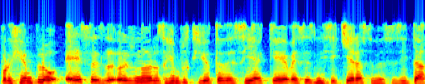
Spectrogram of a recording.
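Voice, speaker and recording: In an Ecuadorian accent, a woman speaks fairly quickly at medium pitch with monotone, flat intonation. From Ecuador, Quito. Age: 20s. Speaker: journalist and filmmaker. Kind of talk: interview answer.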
